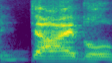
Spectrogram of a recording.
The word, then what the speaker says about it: Diable: And that is how we got to meet Tanya Diable, rhymes with Bible.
